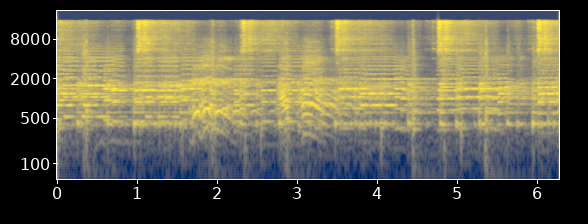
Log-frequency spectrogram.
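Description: Live Chhau dance music: a barrel drum (dhol) struck with a stick, in uneven strokes, under a loud sustained reedy melody. The melody has sliding, bending notes in the middle.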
